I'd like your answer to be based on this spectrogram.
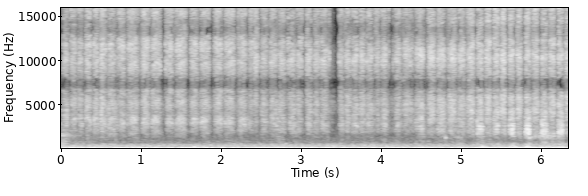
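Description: Pencil rubbing steadily across paper while shading the dark shadow side of an apple drawing, a continuous soft scratchy texture close up with no talking.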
